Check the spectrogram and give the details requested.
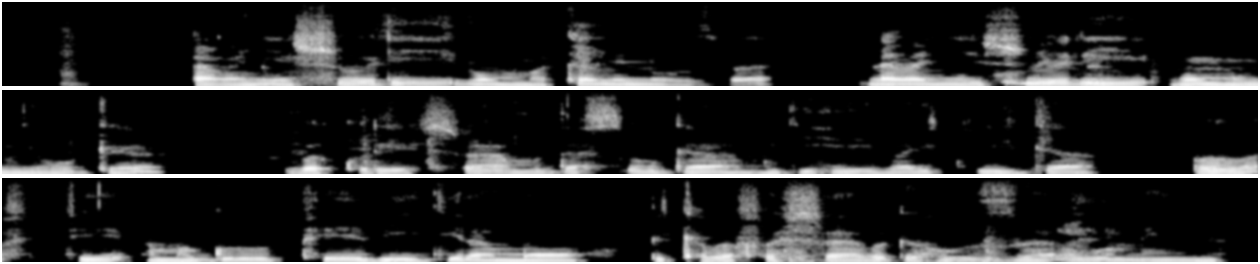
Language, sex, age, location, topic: Kinyarwanda, female, 18-24, Nyagatare, education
